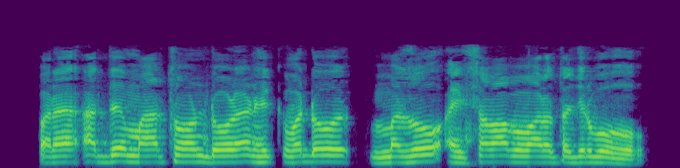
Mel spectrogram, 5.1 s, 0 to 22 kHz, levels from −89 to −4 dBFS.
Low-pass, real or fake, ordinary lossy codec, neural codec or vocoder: 7.2 kHz; real; AAC, 48 kbps; none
